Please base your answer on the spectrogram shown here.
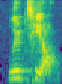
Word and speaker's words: luteal: last phase is called luteal which is how let me tell you how it spell it l-u-t-e-a-l so l-u and then the color teal luteal represent that's that part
